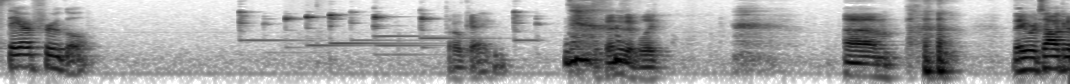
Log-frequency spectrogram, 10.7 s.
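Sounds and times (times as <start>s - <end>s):
speech: 0.1s - 1.0s, 4.5s - 6.7s, 8.4s - 10.6s
phone alarm sound going off: 2.4s - 5.6s.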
